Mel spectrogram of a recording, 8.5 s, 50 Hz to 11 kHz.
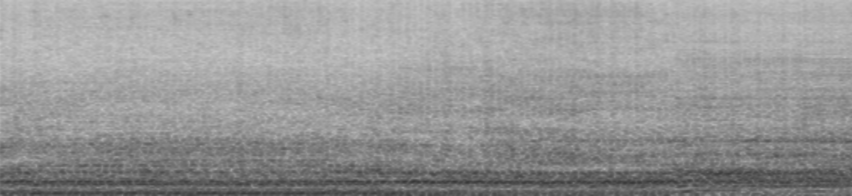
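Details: Chevrolet Performance 454 big-block V8, fresh engine build on a run-in stand, first fire-up with header paint burning off: deep, even idle with a steady rumble that lifts cleanly when revved, no knocks or ticks; temperature around 190, oil pressure good; normal idle and revving.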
